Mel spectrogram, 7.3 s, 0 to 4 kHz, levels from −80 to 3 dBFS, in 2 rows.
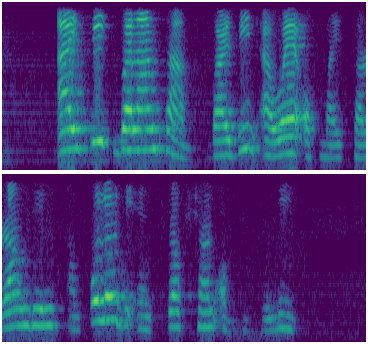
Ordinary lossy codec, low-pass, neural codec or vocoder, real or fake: none; 3.6 kHz; none; real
